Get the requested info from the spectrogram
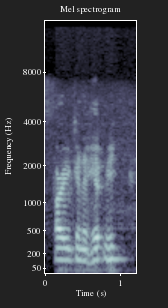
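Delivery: put-on flat deadpan delivery. Describing a character accosted by hooligans, retelling a deadpan line. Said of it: "But complete deadpan".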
